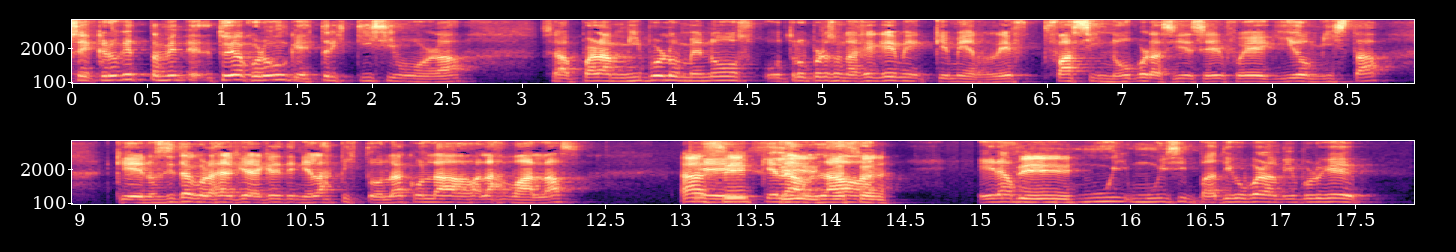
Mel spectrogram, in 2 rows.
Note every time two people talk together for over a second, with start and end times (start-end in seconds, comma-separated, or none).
13.0-14.4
